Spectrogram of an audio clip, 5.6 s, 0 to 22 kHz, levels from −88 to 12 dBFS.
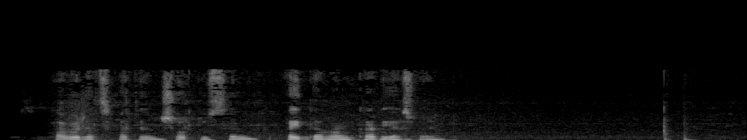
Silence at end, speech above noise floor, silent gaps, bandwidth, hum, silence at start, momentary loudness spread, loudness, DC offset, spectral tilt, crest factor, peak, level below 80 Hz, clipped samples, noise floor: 0.6 s; 37 dB; none; 11.5 kHz; none; 0.45 s; 12 LU; -35 LUFS; under 0.1%; -5.5 dB/octave; 24 dB; -14 dBFS; -68 dBFS; under 0.1%; -71 dBFS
